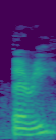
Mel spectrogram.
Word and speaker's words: Bury: Bury, not Bury.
